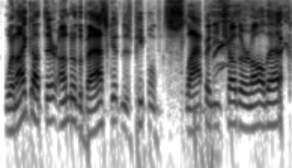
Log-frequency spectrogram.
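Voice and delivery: ordinary talk, nothing marked

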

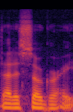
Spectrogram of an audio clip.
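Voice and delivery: ordinary talk

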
